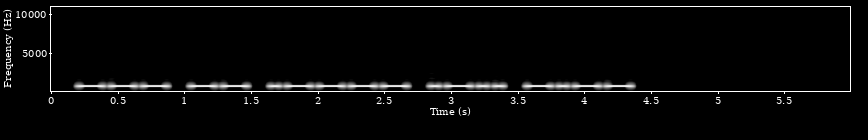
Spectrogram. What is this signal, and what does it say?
Morse code, heard as a keyed tone, about 20 wpm, 700 Hz. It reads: OM1LY
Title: DXCC-100 Call Signs - 5 Characters - Repeated 3x - 20wpm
